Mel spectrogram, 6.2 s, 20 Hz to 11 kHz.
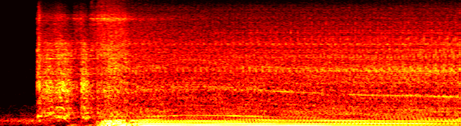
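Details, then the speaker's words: Alfa Romeo 156 petrol engine started, then idling unevenly and lumpy with a faint ticking top end; the engine has an evident lubrication problem, leaving the cam lobes chewed and shaved down; further faults unknown without teardown. "Motor má evidentní problém s mazáním a projevuje se tím, že jsou kousané vačky, které jsou prostě už oholené."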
